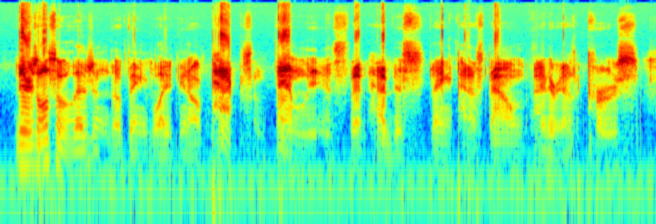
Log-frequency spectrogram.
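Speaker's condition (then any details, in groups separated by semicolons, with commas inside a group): Cerebral palsy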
